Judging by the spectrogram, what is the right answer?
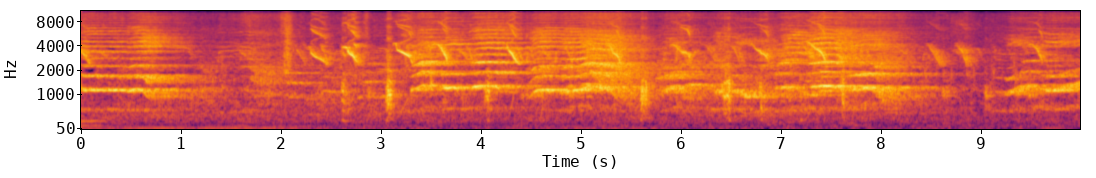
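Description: A flock of domestic chickens feeding: many chicks peeping in quick, short chirps over a hen's clucking and longer held calls.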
